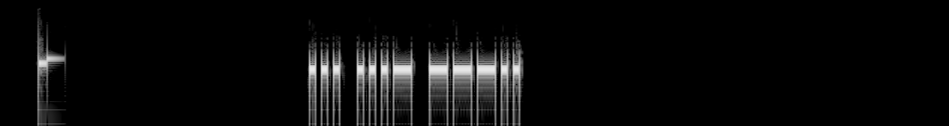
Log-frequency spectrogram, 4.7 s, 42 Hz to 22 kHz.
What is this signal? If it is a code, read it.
Morse code, heard as a keyed tone, about 39 wpm, 700 Hz. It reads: SV8
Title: Callsign Prefixes for Top 50 DXCC - 40wpm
